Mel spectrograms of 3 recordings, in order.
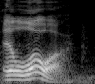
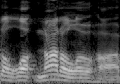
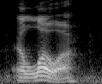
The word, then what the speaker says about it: Eloah: It's pronounced Eloah, not Aloha, but Eloah.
